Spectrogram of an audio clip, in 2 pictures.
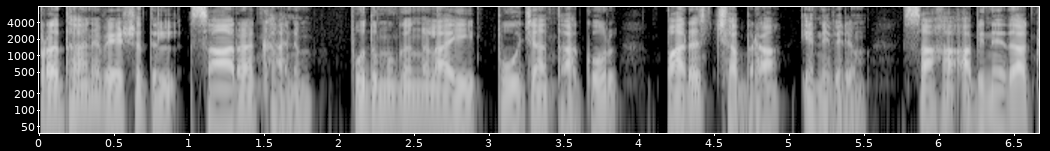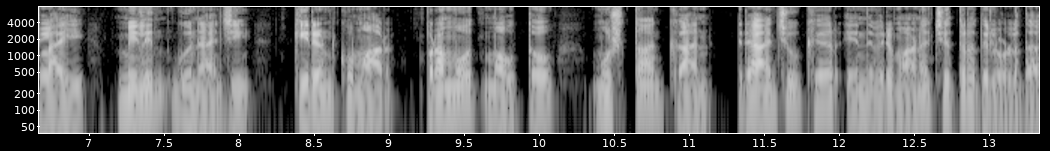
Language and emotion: Malayalam, neutral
